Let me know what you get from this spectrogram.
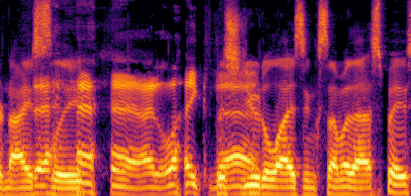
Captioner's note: laughs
